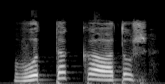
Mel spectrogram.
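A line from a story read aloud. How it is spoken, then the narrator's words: Exclaiming. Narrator (Russian): воскликнула Аня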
